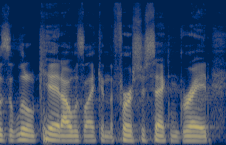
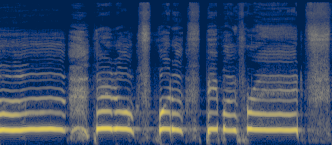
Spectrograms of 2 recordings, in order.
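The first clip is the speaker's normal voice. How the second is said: very loud, very high blubbering wail, ugly crying; 8 dB louder than usual. Retelling how he cried to his mom, imitating ugly crying. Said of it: "I was ugly crying".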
